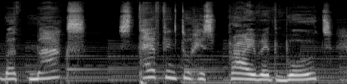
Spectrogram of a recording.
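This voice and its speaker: Music plays in the background as the speaker goes at a very slow pace with ordinary pitch variation. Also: woman. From Colombia. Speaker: storyteller. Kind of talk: children's story reading.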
